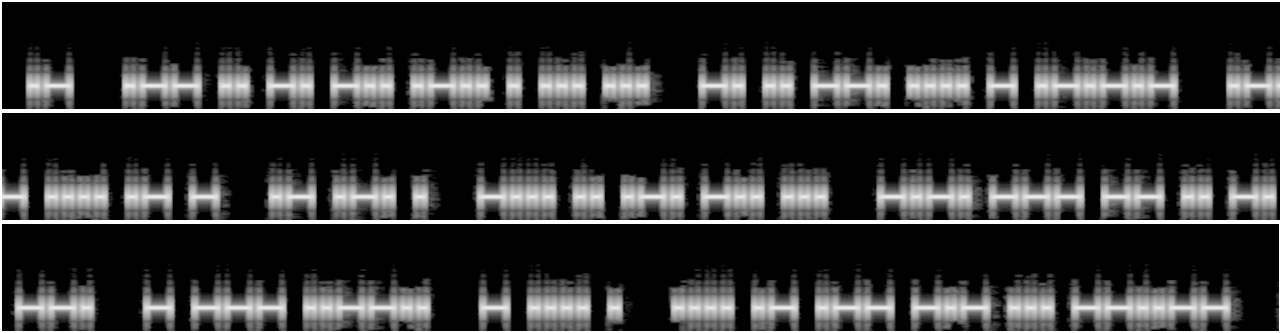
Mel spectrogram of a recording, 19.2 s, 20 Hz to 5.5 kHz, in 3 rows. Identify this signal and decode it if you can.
Morse code, heard as a keyed tone, about 30 wpm, 600 Hz. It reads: A WINDLESS NIGHT. WHAT ARE BIRDS COMING TO? THE HAWKS,
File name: the old man and the sea / the old man and the sea 1 30wpm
